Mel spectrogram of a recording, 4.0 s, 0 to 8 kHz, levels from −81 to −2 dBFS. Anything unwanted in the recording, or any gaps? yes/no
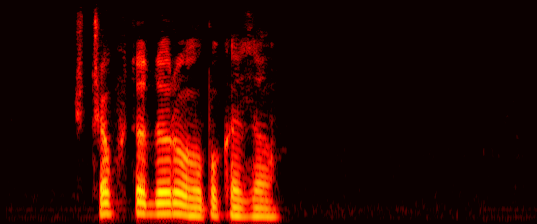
no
